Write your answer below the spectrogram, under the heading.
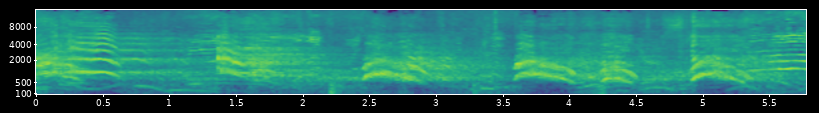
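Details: Fight between chimpanzees Tommy, William and Peter at Twycross Zoo's Chimpanzee Eden; arching, shrieking screams recur every second or so, accompanied by spectators' voices.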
